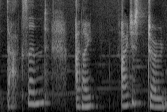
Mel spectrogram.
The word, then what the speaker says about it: dachshund: to research and so i always said dash hound but then i heard it's dachshund and i i just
